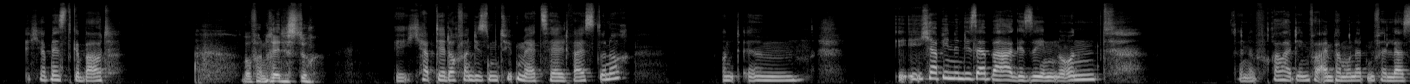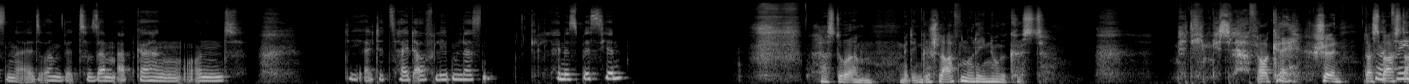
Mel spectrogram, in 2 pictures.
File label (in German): synchron beziehungsstreit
